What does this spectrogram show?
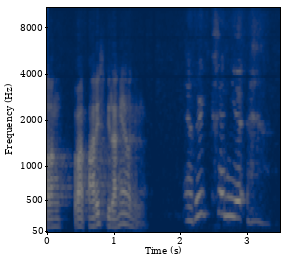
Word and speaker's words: Rue Crémieux: Ini bacanya apa nih, Cak? Biasanya kalau orang Paris bilangnya apa nih? Rue Cremieux. Rue Cremieux.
